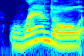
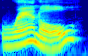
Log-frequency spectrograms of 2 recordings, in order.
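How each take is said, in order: First: The d sound in the middle is pronounced. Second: The d sound in the middle is dropped.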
